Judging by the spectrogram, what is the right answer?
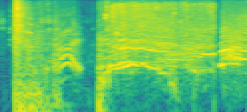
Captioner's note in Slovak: žblnk-žblnk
